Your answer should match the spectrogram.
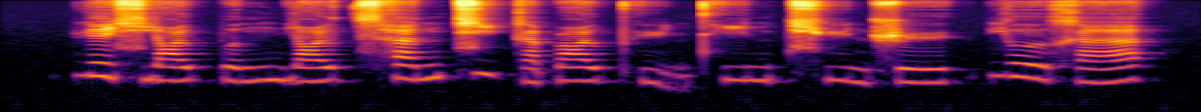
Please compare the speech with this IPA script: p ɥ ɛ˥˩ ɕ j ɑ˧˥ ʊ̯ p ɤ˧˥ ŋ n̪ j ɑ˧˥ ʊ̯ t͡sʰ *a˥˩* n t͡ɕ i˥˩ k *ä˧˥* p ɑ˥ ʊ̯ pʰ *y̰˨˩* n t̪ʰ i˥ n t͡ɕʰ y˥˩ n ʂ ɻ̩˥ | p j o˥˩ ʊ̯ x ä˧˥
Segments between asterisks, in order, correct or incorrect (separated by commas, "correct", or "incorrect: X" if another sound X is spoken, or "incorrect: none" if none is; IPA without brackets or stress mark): incorrect: a˧˥, incorrect: ä˩, correct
